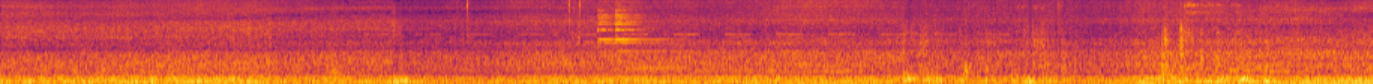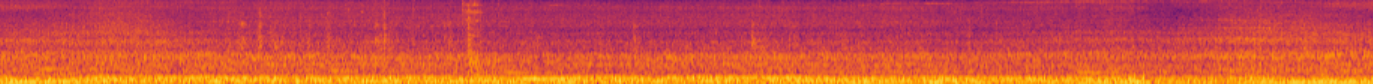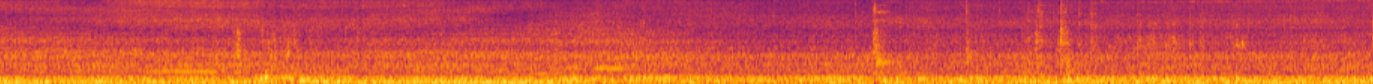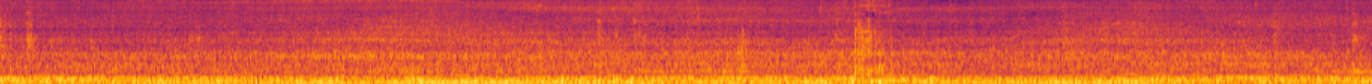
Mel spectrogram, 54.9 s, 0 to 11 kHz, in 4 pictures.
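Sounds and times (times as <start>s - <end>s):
diesel engine running: 0.0s - 54.9s
sharp metallic clanks: 5.9s - 7.2s.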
